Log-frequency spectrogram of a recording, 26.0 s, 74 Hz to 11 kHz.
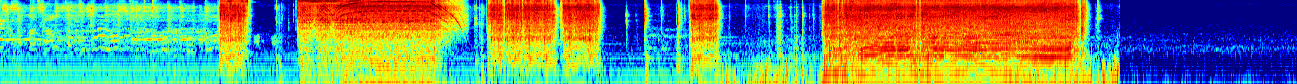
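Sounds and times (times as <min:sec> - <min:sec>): power drill whining: 0:05.9 - 0:12.1, 0:13.8 - 0:14.4, 0:16.4 - 0:21.8.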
